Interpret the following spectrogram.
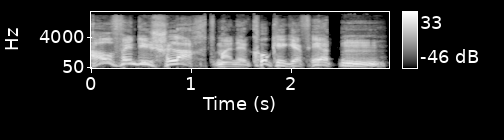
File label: loading, de; cookie run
